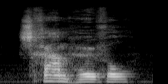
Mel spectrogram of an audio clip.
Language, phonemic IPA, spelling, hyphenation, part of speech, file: Dutch, /ˈsxaːmˌɦøː.vəl/, schaamheuvel, schaam‧heu‧vel, noun, Nl-schaamheuvel.ogg
- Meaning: mons pubis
